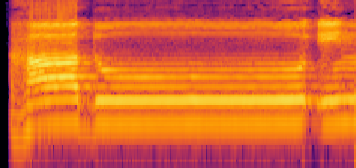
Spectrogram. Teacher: یا ایو الذین ہادو ان، اس کو بھی کھینچیں گے، واو کے اوپر جزم بھی ہے اور چھوٹی مد بھی ہے تو اس کو تھوڑا کھینچیں گے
